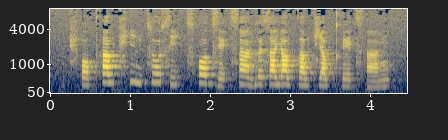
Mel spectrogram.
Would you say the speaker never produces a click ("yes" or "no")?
yes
